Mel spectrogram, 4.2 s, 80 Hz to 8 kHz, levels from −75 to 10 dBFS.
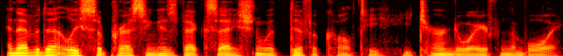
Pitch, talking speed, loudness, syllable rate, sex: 100 Hz, 185 wpm, -18 LUFS, 6.1 syllables/s, male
